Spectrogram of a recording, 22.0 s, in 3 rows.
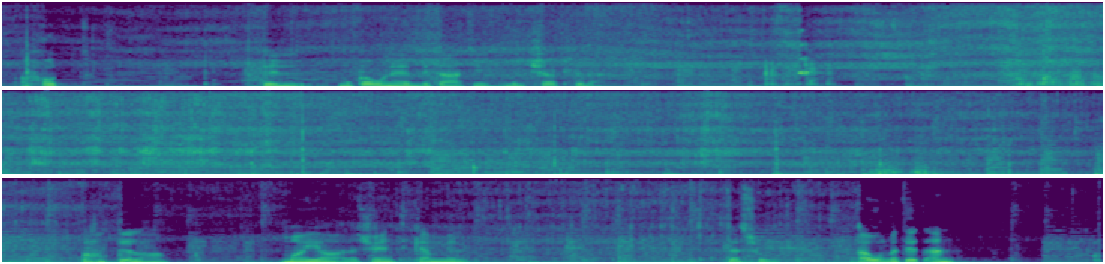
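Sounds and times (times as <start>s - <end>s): vegetables sizzling in frying pan: 0.0s - 22.0s
wooden spoon stirring and scraping: 6.7s - 11.2s, 11.9s - 14.2s.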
